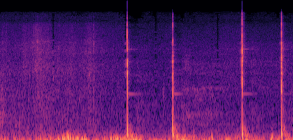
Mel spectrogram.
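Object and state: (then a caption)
Solid standing dead hickory trunk. Four thumps on the trunk of a dead standing hickory tree before it is felled, each a short, sharp knock over low rumbling background noise. The trunk sounds solid; its rot and insect damage were mostly confined to the sapwood.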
